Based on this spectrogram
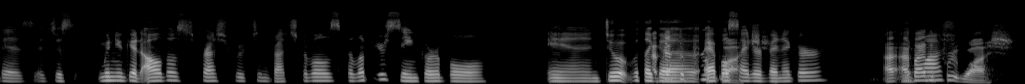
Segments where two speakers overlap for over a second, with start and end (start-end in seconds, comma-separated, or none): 6.5-7.7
